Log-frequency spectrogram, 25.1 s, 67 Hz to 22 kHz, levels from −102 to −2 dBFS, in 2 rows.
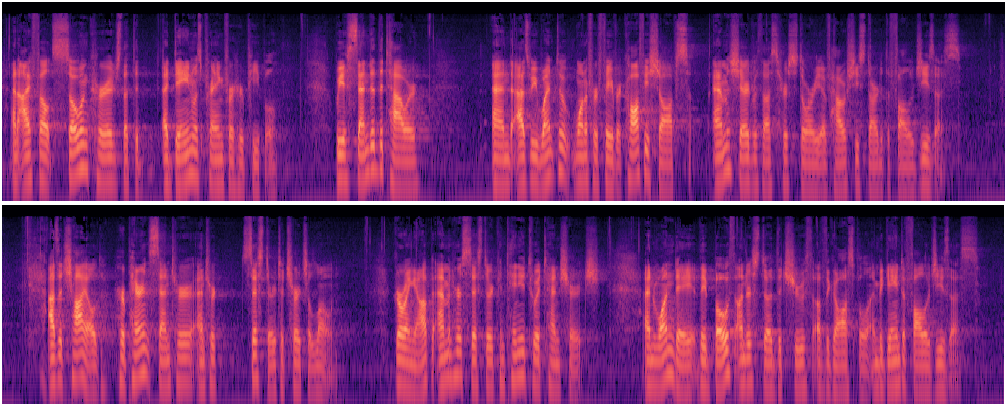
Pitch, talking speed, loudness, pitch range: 115 Hz, 195 wpm, -29 LUFS, 105-120 Hz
